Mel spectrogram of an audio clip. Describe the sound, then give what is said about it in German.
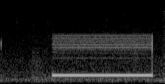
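A telephone ringback tone sounds while a call is being placed: one steady, loud, mid-pitched beep lasting about a second, with no voices. “habe ich in Groß Paschleben noch einmal angerufen”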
